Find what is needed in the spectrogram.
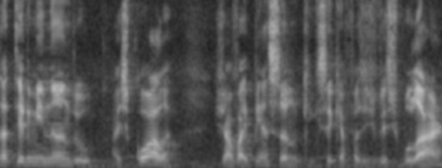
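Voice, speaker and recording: Audible room echo hangs around the voice. Its pace is moderate and its pitch variation ordinary. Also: man. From Rio Grande do Sul, Brazil (Ijuí). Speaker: singer-songwriter. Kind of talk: casual interview chat.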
